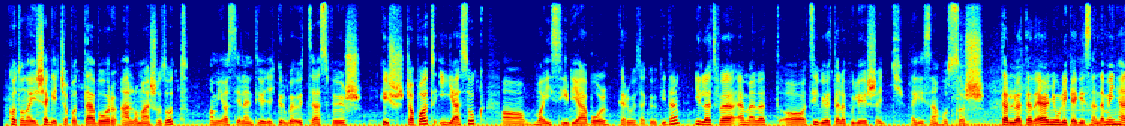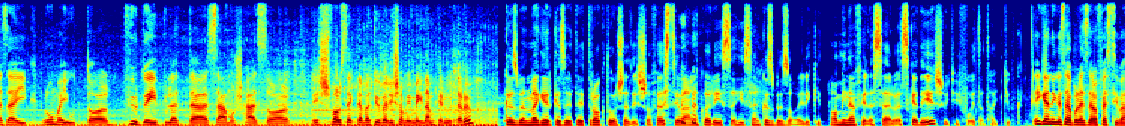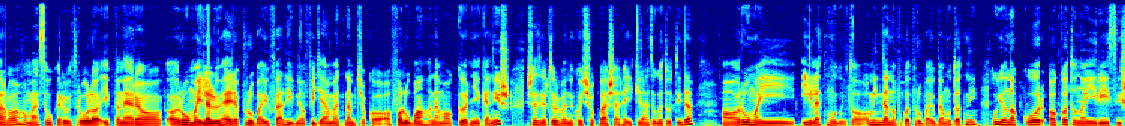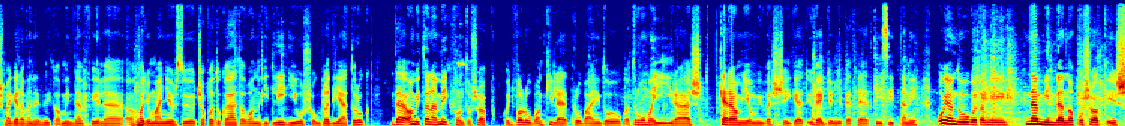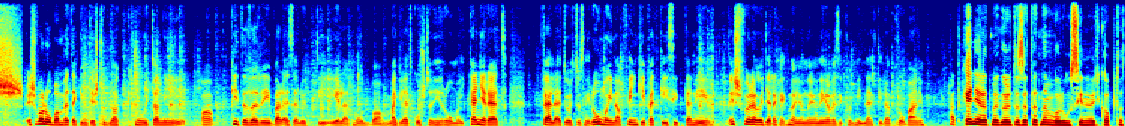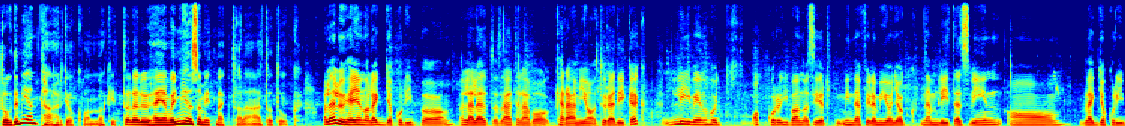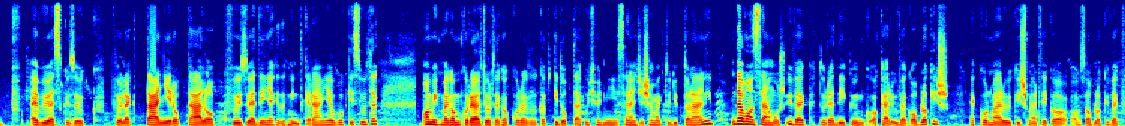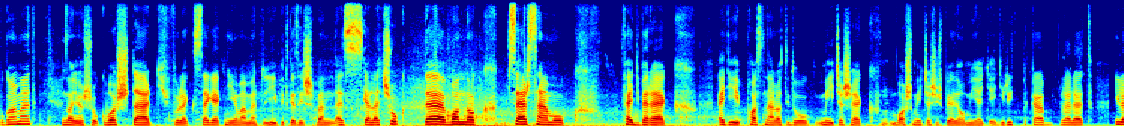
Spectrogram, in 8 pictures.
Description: régésszel beszélgettünk arról, hogy mi található a lelőhelyen.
